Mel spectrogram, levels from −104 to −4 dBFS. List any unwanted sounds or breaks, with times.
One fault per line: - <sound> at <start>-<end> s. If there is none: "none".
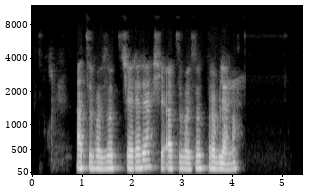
none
